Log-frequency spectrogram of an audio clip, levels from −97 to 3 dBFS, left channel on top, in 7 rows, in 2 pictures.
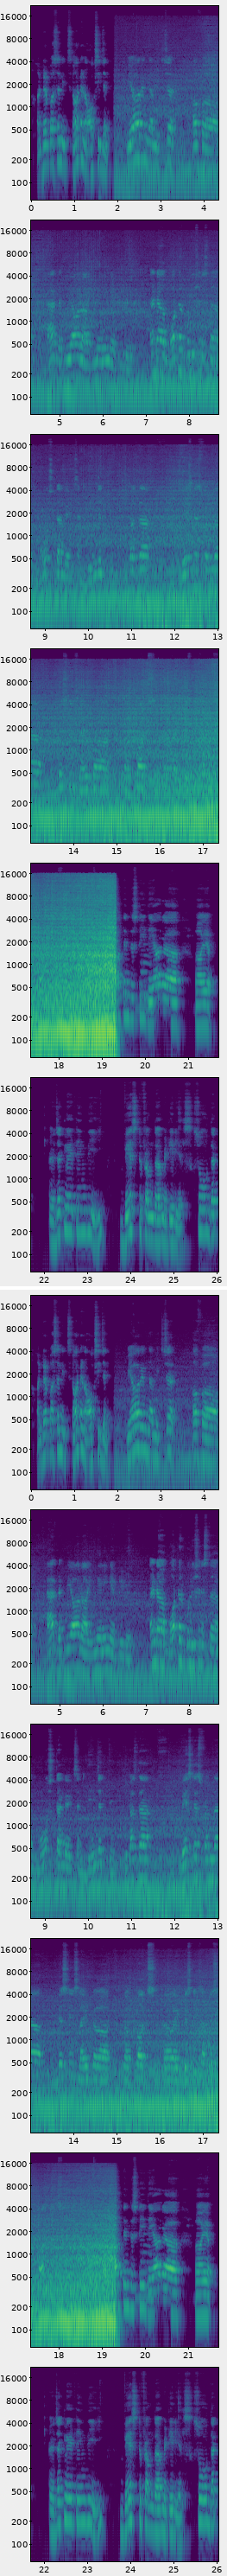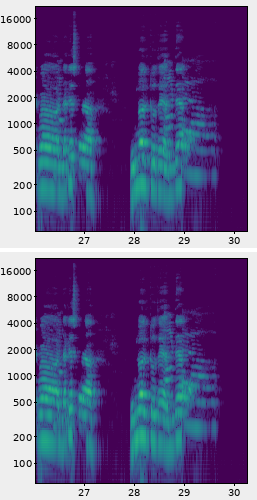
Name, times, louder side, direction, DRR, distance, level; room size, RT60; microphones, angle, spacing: voice 1, 0.1-1.8 2.2-3.3 3.7-4.4 4.7-6.7 7.1-11.5 12.1-14.9 15.2-18.3 19.0-20.8 21.2-21.6 22.1-23.4 23.8-27.2 27.9-29.1, right 2 dB, 40° right, 1.2 m, -42 dB
sound 1, 2.2-2.3 2.6-2.8 3.1-3.2 3.5-19.3, left 5 dB, 55° left, 0.5 m, -32 dB
voice 2, 19.8-20.2 26.4-26.6 28.6-29.6, right 2 dB, 15° right, 2.1 m, -54 dB
9.8 x 3.4 x 6.6 m
head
